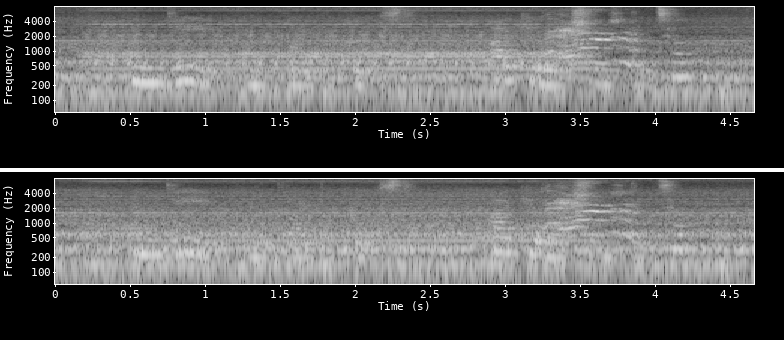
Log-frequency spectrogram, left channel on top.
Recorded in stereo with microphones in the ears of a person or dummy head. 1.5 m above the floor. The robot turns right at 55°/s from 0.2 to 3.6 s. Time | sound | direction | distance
0.5 | a woman speaking | 165° right | 3 m
3.2 | a cat meowing | 50° right (ahead or behind) | 7.5 m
